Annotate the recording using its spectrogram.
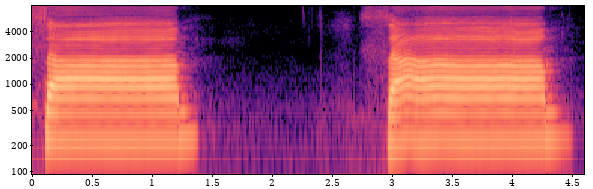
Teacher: زبان کی نوک کو اوپر کے سامنے والے 2 دانتوں کے سرے سے لگانا ہے تو حرف سا ادا ہوگا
